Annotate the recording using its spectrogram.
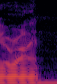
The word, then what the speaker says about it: Orion: I said his name wrong the first time as well. It's definitely Orion. Like Orion's belt, no? – Yeah, that doesn't matter.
